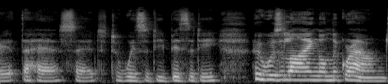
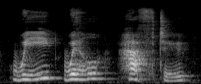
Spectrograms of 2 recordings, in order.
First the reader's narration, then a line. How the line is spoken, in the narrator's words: Princess Isobel said firmly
